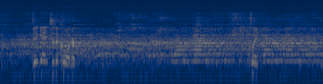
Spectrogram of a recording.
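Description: A crowd in a large hall murmurs and cheers, heard through a small loudspeaker.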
